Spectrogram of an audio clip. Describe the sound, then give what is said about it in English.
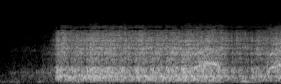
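After a brief quiet moment, rifle gunfire erupts abruptly into a loud, dense, sustained volley that rattles on steadily for over two seconds with no one speaking. Soldiers are firing rifles at Japanese snipers in the bush near the mouth of a river. “As we shot, 10,000 parrots and macaws started screaming in fright at the sudden outburst.”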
